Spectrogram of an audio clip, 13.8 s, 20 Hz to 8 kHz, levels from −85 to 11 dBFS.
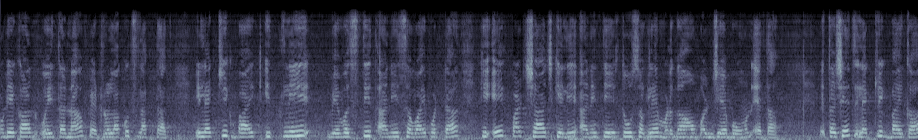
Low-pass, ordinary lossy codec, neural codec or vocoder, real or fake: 7.2 kHz; none; vocoder, 24 kHz, 100 mel bands, Vocos; fake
